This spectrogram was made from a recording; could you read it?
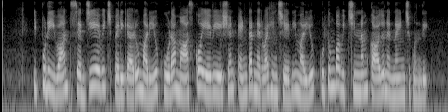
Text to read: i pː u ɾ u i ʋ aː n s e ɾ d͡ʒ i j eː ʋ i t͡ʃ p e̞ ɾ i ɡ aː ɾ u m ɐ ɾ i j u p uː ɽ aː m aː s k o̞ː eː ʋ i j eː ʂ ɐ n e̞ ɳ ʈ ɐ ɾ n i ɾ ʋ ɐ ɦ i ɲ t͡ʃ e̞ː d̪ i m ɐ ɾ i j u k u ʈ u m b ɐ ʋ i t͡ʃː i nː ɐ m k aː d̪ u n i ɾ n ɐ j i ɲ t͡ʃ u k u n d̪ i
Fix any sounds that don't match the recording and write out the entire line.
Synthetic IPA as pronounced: i pː u ɽ u i ʋ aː n s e ɾ d͡ʒ i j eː ʋ i t͡ʃ p e̞ ɾ i ɡ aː ɾ u m ɐ ɾ i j u k uː ɽ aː m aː s k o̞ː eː ʋ i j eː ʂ ɐ n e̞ ɳ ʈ ɐ ɾ n i ɾ ʋ ɐ ɦ i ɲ t͡ʃ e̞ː d̪ i m ɐ ɾ i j u k u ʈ u m b ɐ ʋ i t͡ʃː i nː ɐ m k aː d̪ u n i ɾ n ɐ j i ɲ t͡ʃ u k u n d̪ i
